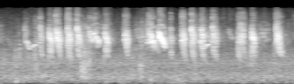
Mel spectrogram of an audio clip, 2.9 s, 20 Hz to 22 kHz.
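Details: Juvenile sparrow coming to a plum tree at a shrine for food, June 2022; a busy run of sharp high chirps and twittering notes, almost continuous over three seconds.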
